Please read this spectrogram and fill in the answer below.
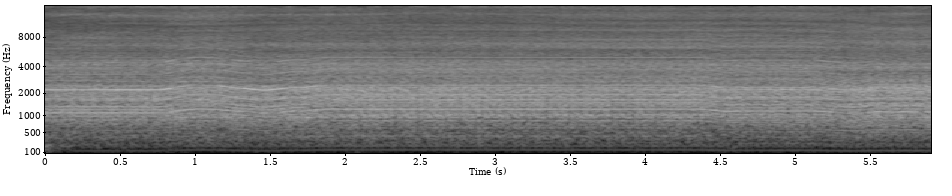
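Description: Dolmar cordless chainsaw running steadily at high speed: a high electric motor whine with the chain spinning, its pitch dipping briefly about a second in.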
